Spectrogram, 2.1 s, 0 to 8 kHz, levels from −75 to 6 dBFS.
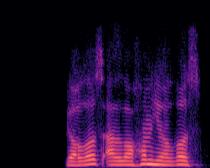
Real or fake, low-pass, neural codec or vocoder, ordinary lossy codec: fake; 7.2 kHz; codec, 16 kHz, 0.7 kbps, FocalCodec; Opus, 16 kbps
